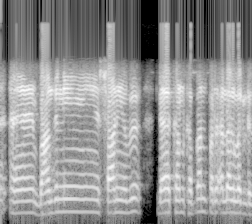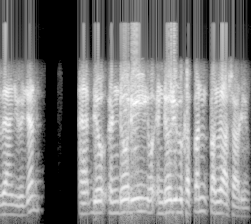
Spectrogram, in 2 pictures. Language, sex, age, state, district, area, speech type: Sindhi, male, 60+, Maharashtra, Mumbai City, urban, conversation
